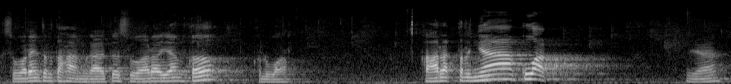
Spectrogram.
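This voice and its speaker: Slow-paced teacher in echoey hall. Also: male voice, a little high, expressive. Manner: slow, patient, repeats each point with drawn-out "ya"; sounds out Arabic letters syllable by syllable. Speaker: Quran recitation teacher. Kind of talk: religious lesson. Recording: echoey hall, roomy reverb.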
